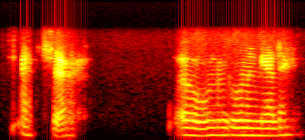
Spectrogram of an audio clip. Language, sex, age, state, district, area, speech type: Bodo, male, 30-45, Assam, Chirang, rural, conversation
